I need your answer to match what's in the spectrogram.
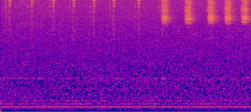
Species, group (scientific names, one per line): Antaxius spinibrachius
Orthoptera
